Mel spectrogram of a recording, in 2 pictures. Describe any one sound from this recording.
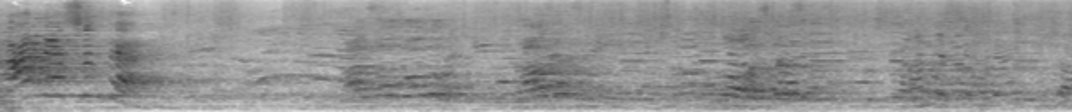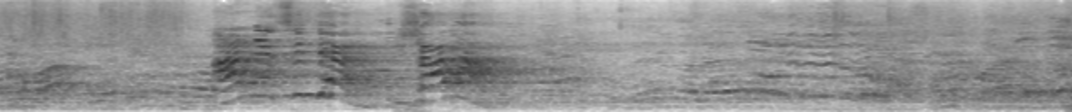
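Several women chatter nearby.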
